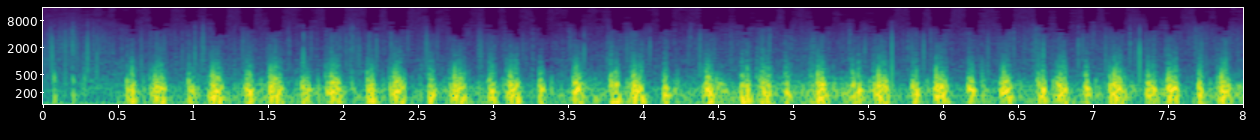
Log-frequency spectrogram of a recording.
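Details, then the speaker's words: Rapid, irregular heart sounds in rapid atrial fibrillation with mitral stenosis: a mitral opening snap in early diastole; because the cardiac events follow each other so fast, the protodiastolic gallop rhythm is barely perceptible. "ejemplo 18o chasquido de apertura mitral en la fibrilación rápida a consecuencia de la sucesión Veloz de los fenómenos cardíacos el ritmo de galope protodiastólico es apenas"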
